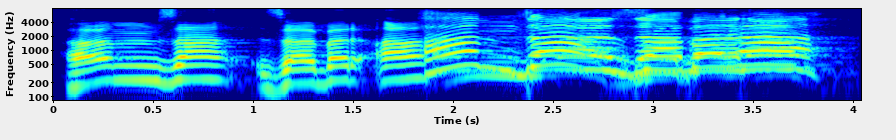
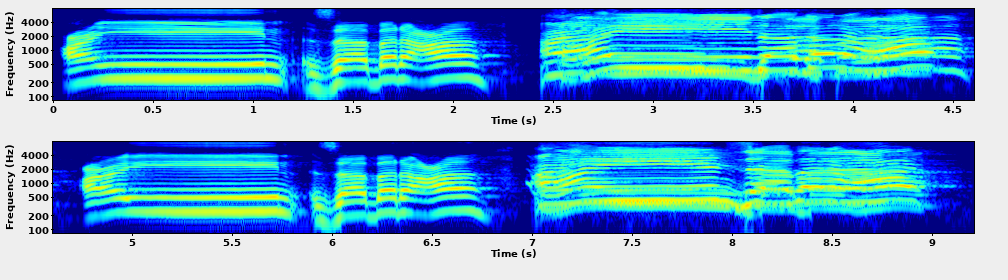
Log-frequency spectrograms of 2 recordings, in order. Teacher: جب ہم عین کی ادائیگی کریں گے تو اسے حلق کے درمیان والے حصے سے پڑھیں گے، اور جب ہم حمزہ کی ادائیگی کریں گے تو اسے حلق کے نیچے والے حصے سے پڑھیں گے · Shown in: first take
